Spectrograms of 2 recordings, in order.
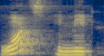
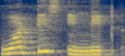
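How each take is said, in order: First: 'Is' is shortened and joined onto 'what'. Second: 'Is' is said as a separate full word. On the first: "வாட்ஸ் in it வாட்ஸ் in it அதுல என்ன இருக்கிறது" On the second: "வாட் இஸ் in it அதுல என்ன இருக்குது அப்படின்னு கூட சொல்லலாம்"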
